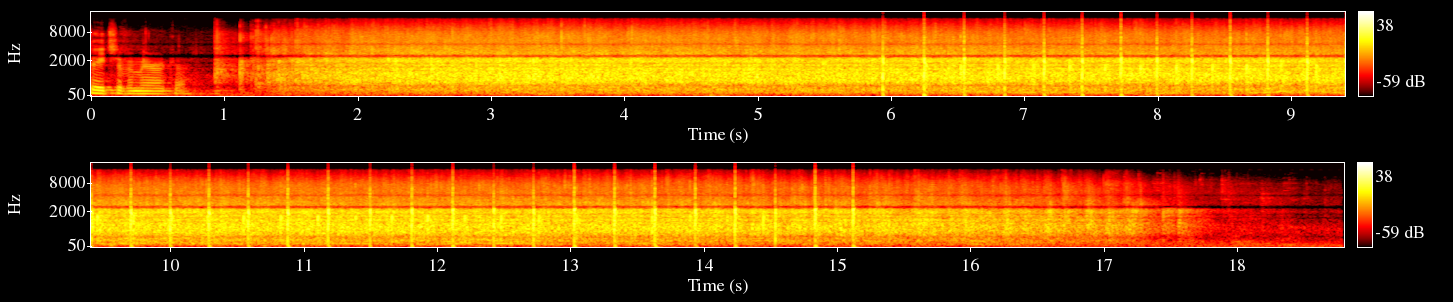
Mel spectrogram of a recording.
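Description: An audience applauds loudly and steadily, then the applause fades.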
